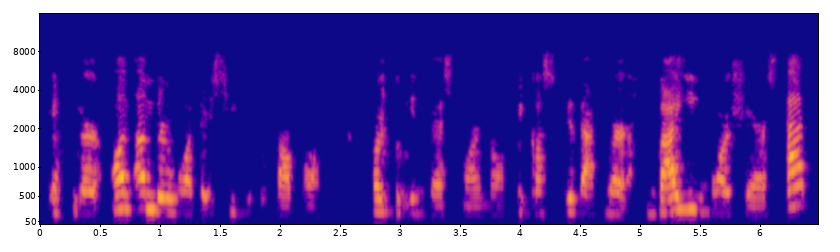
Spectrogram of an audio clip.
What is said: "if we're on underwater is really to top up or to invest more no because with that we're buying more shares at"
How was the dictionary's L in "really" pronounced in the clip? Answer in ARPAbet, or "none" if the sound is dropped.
N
